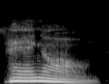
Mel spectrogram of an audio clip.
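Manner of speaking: loud in-character warning; Randy Wrench. Acted. Randy warns player before rappelling, loud drawn-out call. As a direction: call it out and stretch it. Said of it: "he looks you in the eyes and he goes".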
